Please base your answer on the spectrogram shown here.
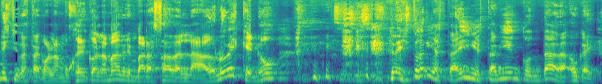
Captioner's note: se ríe!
